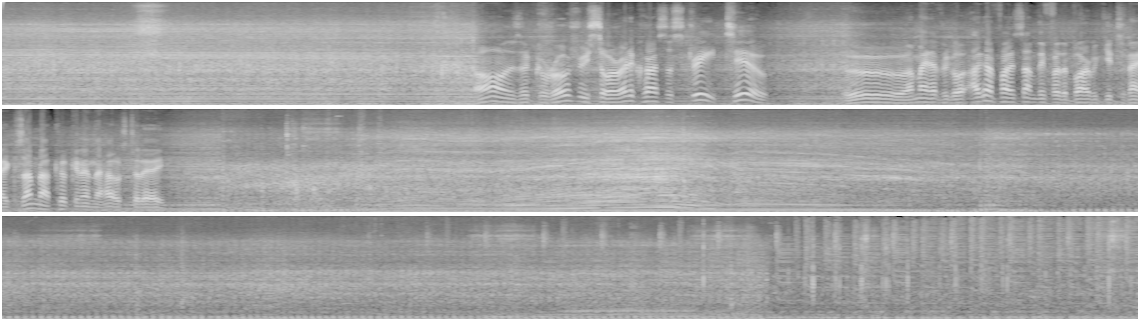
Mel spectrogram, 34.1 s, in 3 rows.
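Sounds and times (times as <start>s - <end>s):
motorcycle engine: 0.0s - 34.0s.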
